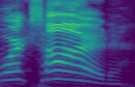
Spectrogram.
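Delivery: high, loud announcer shout; excited commentator impression. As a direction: join in hollering like a sportscaster. Joins in the commentator imitation.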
